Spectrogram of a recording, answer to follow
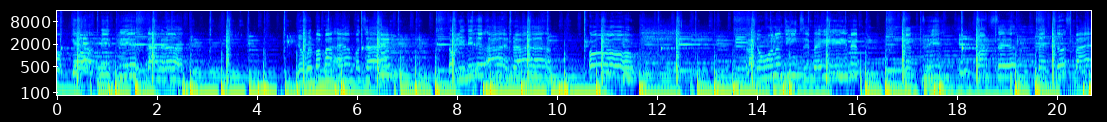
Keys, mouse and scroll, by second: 3.2-20.6 drag.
